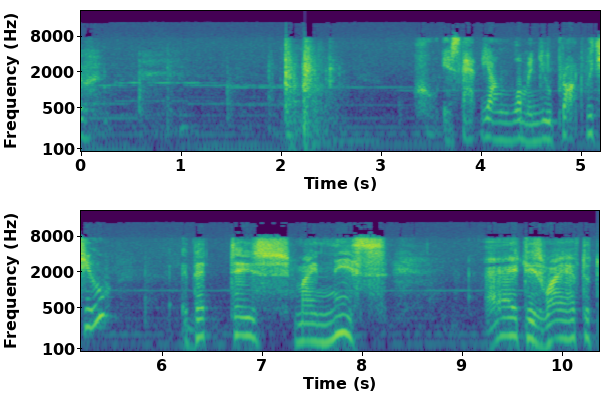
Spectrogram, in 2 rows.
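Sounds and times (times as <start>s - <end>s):
speech: 0.0s - 0.3s, 3.6s - 5.6s, 6.2s - 8.6s, 9.2s - 10.3s
door opening: 0.0s - 3.3s.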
